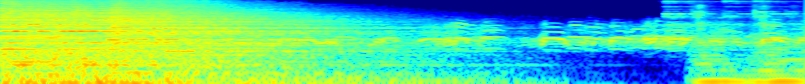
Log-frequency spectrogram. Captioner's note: birds squawking; suspenseful music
